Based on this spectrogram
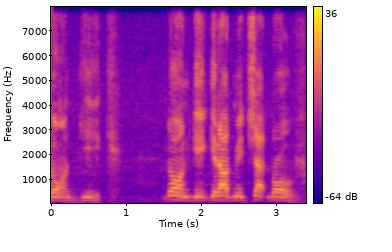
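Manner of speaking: put-on Jamaican accent with Manchester coming through. Speaker asked to do accents, trying a put-on Jamaican accent. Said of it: "That was kind of like Jamaican Manchester".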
